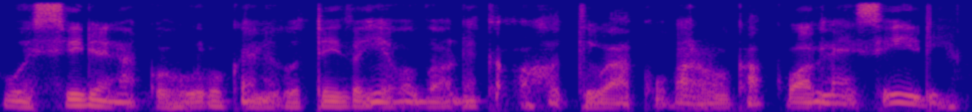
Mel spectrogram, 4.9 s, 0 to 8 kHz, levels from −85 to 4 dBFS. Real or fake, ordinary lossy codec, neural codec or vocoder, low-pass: fake; none; codec, 16 kHz, 1 kbps, FreqCodec, larger model; 7.2 kHz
